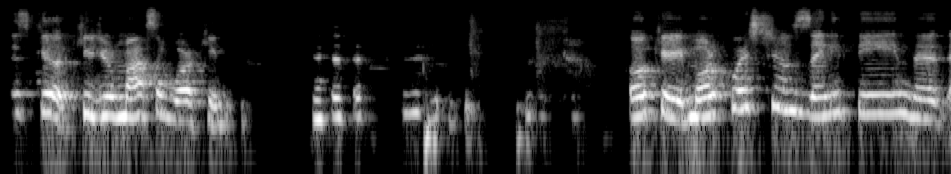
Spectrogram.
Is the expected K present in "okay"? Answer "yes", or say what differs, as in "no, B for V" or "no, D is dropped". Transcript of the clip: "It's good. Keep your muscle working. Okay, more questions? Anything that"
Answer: yes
